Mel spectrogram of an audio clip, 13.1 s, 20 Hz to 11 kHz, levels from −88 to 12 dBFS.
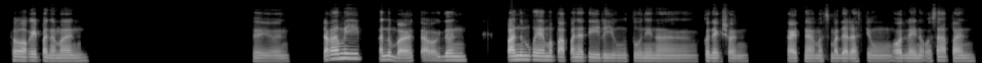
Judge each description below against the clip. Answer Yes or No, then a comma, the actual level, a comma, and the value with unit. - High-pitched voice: No, low, 115 Hz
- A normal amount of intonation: Yes, average, 3.3 semitones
